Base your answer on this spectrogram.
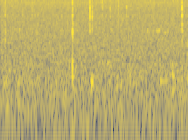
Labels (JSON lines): {"label": "ambient", "recorder": "HydroMoth"}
